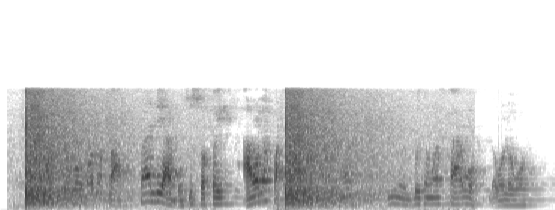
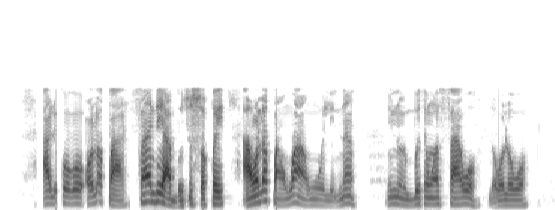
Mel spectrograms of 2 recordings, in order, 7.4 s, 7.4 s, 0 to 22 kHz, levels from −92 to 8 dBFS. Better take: second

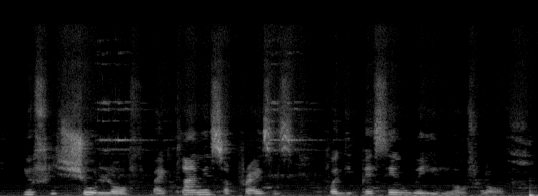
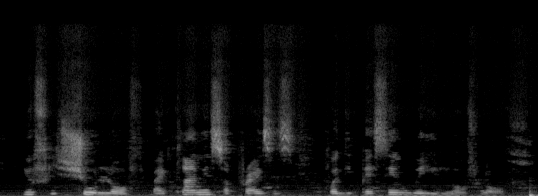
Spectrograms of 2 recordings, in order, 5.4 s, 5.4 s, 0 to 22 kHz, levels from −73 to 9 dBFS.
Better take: second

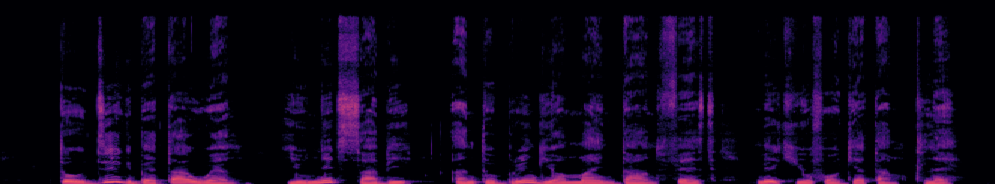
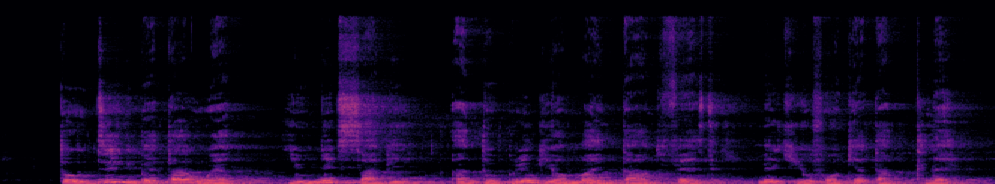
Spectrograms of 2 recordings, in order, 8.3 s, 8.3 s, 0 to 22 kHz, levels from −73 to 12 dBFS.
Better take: first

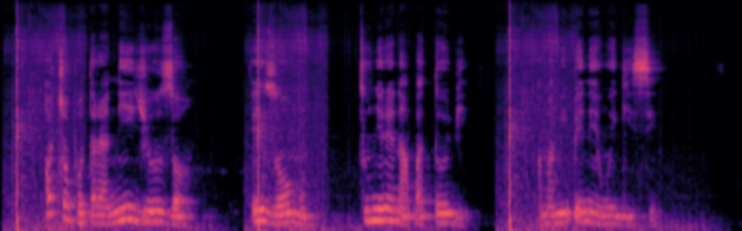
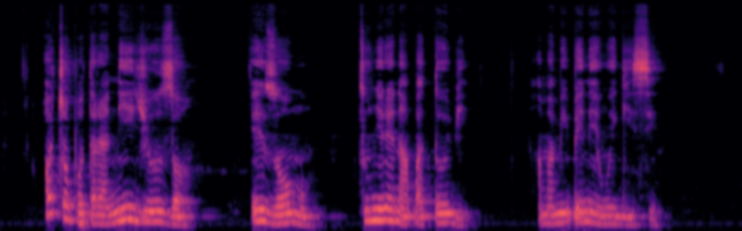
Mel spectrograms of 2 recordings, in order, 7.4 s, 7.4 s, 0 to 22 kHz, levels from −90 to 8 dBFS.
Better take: second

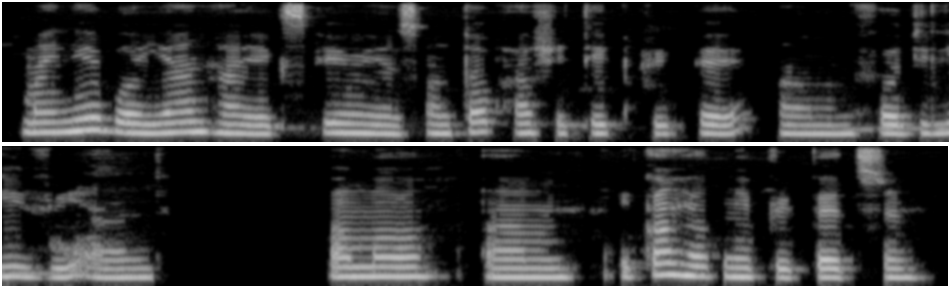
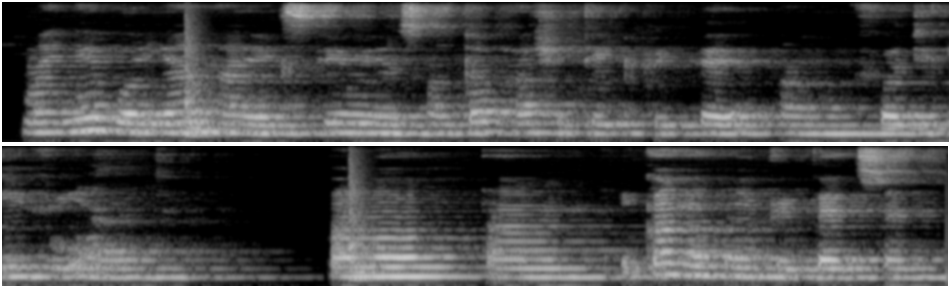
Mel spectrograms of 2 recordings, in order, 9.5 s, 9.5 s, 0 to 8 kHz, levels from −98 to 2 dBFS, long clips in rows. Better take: first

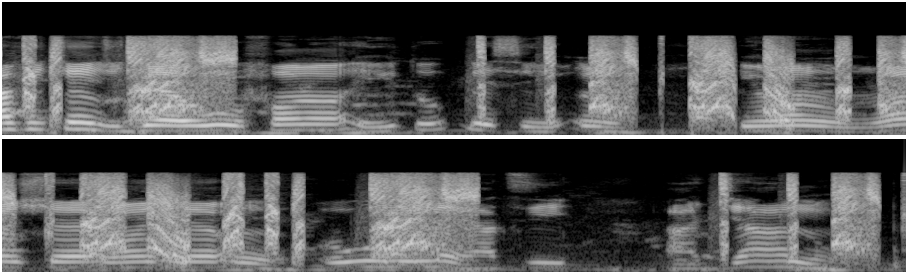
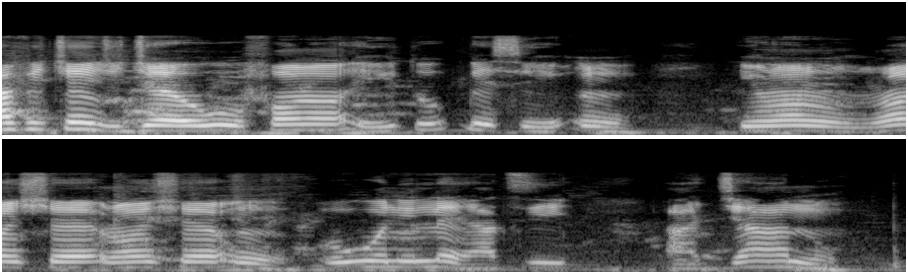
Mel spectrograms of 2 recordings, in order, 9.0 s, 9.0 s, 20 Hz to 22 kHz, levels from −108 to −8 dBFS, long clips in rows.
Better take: second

